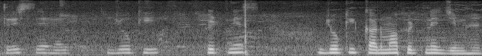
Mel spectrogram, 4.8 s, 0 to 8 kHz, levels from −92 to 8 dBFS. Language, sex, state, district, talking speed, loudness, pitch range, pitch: Hindi, male, Bihar, Saran, 135 wpm, -18 LUFS, 170-185 Hz, 180 Hz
